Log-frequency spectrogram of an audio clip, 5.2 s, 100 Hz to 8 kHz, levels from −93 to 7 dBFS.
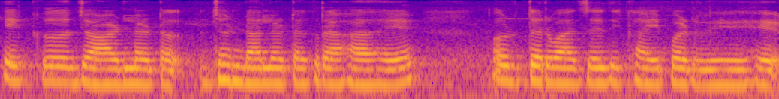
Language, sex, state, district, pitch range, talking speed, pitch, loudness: Hindi, female, Uttar Pradesh, Jalaun, 190-210 Hz, 150 wpm, 200 Hz, -14 LUFS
